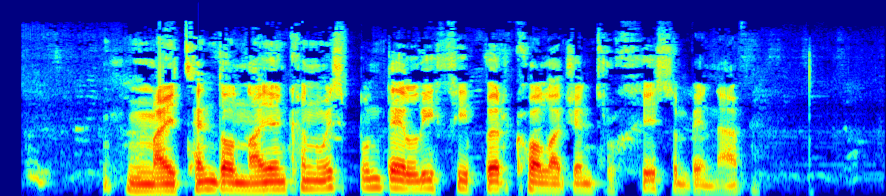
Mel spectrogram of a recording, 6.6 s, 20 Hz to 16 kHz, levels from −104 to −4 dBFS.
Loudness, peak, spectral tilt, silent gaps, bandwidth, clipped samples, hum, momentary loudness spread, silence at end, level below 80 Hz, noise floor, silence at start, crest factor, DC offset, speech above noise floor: -20 LUFS; 0 dBFS; -4.5 dB/octave; none; 11 kHz; under 0.1%; none; 14 LU; 1.1 s; -52 dBFS; -64 dBFS; 0.25 s; 22 dB; under 0.1%; 43 dB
